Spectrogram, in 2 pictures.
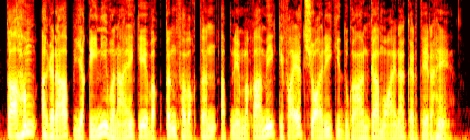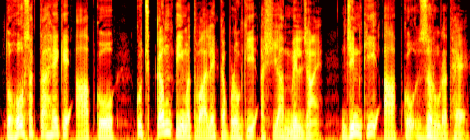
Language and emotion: Urdu, neutral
